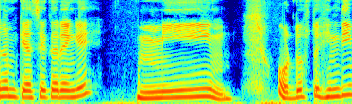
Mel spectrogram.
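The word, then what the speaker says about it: میم: इसका प्रोनाउंसिएशन हम कैसे करेंगे, मीम।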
